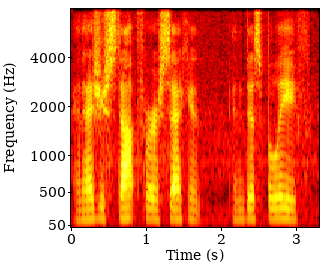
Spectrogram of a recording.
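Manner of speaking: ordinary delivery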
